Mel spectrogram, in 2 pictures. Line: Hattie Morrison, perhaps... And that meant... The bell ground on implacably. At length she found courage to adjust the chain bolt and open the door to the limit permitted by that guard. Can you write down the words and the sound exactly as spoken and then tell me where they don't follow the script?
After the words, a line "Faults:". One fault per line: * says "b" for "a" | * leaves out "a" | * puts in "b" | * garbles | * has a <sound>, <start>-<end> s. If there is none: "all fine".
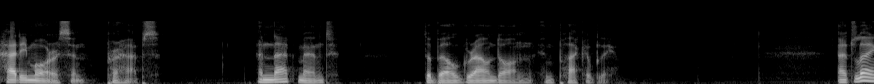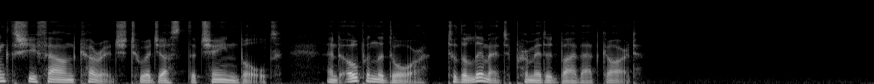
Hattie Morrison, perhaps... And that meant... The bell ground on implacably. At length she found courage to adjust the chain bolt and open the door to the limit permitted by that guard.
Faults:
all fine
